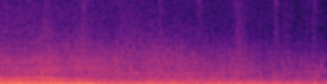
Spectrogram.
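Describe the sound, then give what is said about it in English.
A speedboat engine in Florida roars loudly, its low tone dropping in pitch as it eases back, then settles into a steady, rushing drone. “Could you just idle your speedboat for a second?”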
